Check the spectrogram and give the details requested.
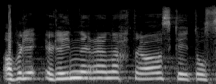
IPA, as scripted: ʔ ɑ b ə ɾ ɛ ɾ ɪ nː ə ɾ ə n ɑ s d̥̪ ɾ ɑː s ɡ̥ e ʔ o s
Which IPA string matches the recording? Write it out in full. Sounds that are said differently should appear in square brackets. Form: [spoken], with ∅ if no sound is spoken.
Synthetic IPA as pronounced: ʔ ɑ b ə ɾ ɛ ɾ ɪ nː ə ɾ ə n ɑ [χ] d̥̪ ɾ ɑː s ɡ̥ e [t] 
